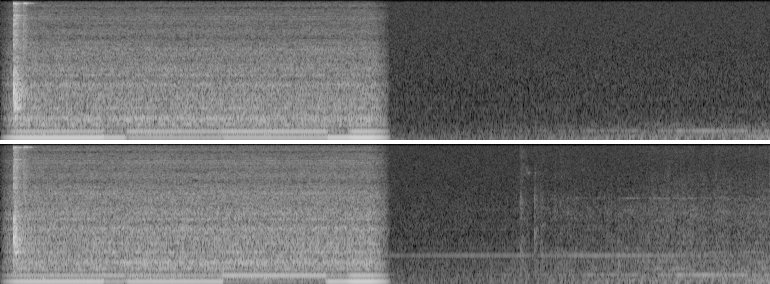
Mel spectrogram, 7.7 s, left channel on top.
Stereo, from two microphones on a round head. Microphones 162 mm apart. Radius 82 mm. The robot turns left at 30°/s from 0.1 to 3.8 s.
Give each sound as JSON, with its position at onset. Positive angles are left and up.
{"t": 0.1, "sound": "breaking glass", "side_deg": 10, "distance_m": 5.0}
